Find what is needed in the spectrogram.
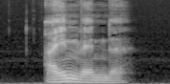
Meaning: nominative/accusative/genitive plural of Einwand
- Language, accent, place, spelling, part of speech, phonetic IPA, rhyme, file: German, Germany, Berlin, Einwände, noun, [ˈaɪ̯nˌvɛndə], -aɪ̯nvɛndə, De-Einwände.ogg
